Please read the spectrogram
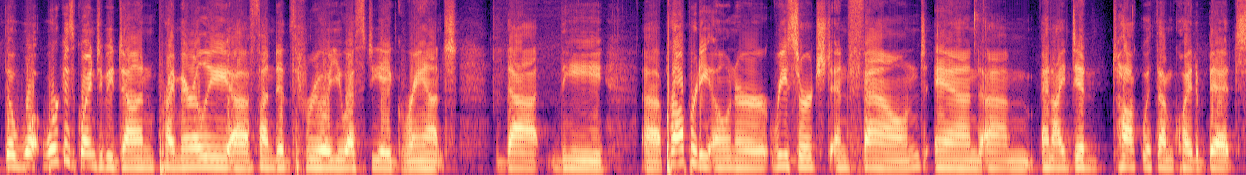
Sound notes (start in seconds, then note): none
